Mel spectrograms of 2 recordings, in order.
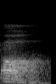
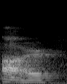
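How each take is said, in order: First: The R sound is dropped. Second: The R sound is clearly pronounced. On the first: This is the speaker's own non-rhotic English way. "I say R" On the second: This is the rhotic way the speaker does not use. "I don't say R"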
